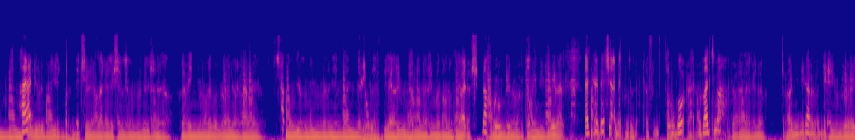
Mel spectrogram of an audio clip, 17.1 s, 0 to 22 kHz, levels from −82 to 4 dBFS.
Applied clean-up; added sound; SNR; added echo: neural diffusion model UNIVERSE++.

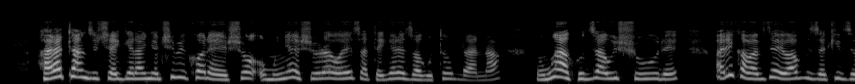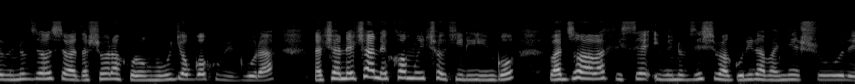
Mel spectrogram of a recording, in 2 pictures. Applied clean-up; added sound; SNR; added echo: none; none; none; none.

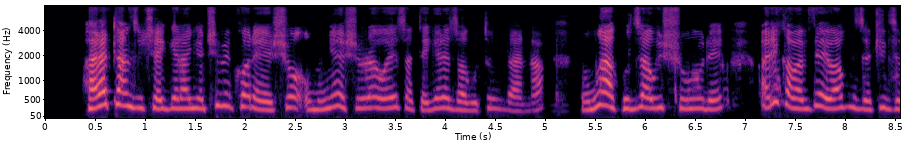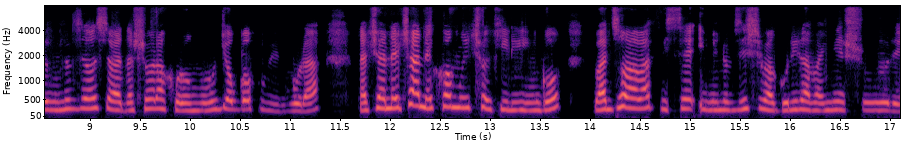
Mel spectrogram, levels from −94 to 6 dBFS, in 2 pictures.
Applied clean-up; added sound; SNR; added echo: neural mask model Resemble Enhance denoiser.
